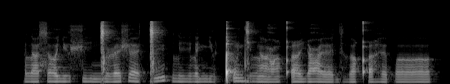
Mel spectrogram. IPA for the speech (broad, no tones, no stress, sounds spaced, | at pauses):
l a s ʌ lʲ ɯ ʃ i ŋ͡ǀ ɯ ɭ ɛ ʃ ɛː ǀ ĩ | l iː l ɛ nʲ u ǃʼ ũ dʲ ʌ l ã ʕ ã qʼ iː ʕ ɛː dʱ ɯ qʼ i ɦ ɛ p ʌː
